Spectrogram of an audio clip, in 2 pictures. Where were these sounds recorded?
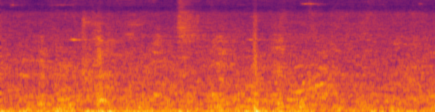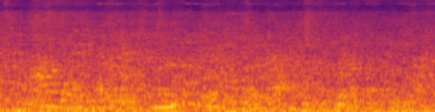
in a subway station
